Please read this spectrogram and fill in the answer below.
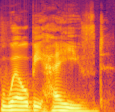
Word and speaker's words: well-behaved: you said well behaved so there's no extra syllable with that Ed ending after the the V sound so it's just well behaved well-behaved but can I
